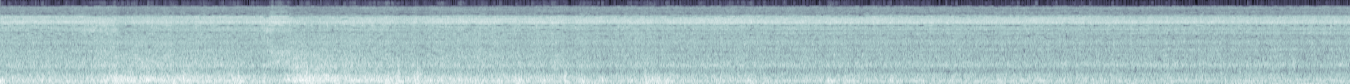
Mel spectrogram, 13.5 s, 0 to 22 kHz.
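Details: Toyota Kijang with a 5K carbureted four-cylinder, testing an original used carburetor; PCV and timing adjustment questioned. Steady idle with an even beat, nothing knocking or missing; runs smoothly and sounds strong.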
